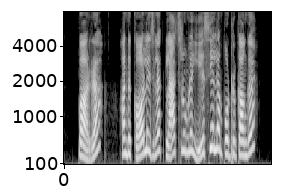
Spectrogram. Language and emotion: Tamil, surprised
